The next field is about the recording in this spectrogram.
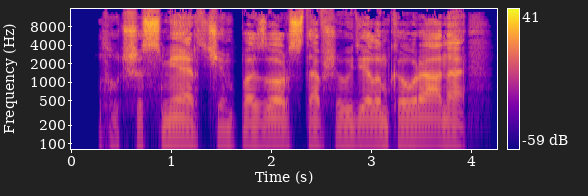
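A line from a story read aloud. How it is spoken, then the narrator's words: Moaning. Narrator (Russian): стонал Валерий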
